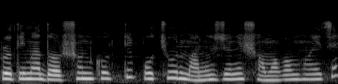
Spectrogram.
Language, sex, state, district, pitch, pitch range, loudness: Bengali, female, West Bengal, Jalpaiguri, 255 Hz, 230-265 Hz, -23 LUFS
